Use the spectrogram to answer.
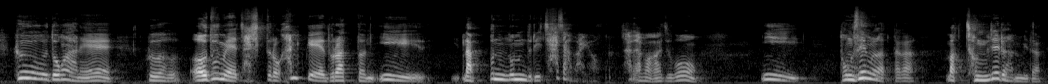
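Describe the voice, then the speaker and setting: A woman pastor preaching a story-driven sermon, dropping to a hushed near-whisper and then rising to emphatic exhortation. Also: on the low side, breathy edge.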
